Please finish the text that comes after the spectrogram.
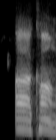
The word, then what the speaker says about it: Kong: Kong, like King Kong, Donkey Kong, K-O-N-G. King Khang.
